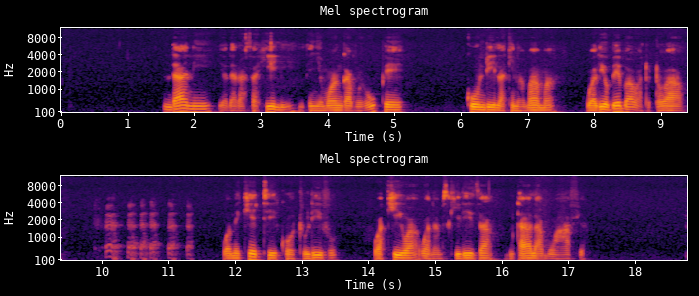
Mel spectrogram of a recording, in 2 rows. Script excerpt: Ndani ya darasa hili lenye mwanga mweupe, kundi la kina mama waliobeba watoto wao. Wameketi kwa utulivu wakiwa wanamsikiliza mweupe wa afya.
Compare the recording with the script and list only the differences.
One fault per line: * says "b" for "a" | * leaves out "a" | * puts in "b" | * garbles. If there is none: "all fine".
* says "mtaalamu" for "mweupe"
